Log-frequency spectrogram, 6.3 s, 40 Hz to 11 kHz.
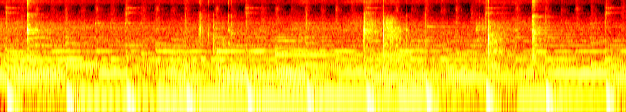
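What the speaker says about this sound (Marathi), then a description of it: "तांदूळ हे छान असे 1-2 मिनिट असे परतून घ्यायचे" Rice tossed and stirred in a pan while sautéing for matar pulao, giving repeated close scraping and clinking of a spoon against the pan in a steady stirring rhythm, with no talk.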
